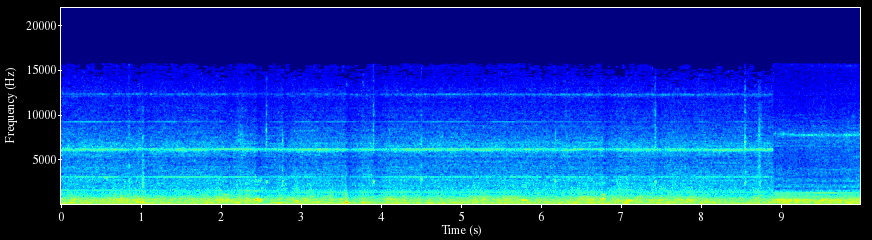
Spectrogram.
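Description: Propeller engines of a small plane drone steadily nearby outdoors.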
